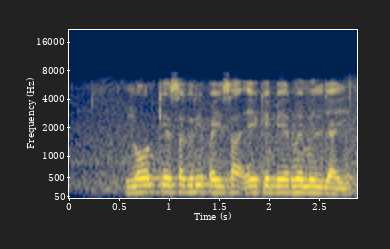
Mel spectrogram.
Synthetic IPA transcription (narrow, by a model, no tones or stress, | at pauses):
loːnkesəɡɾipəɪsaeːkbeːɾmẽmɪld͡ʒaːiː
